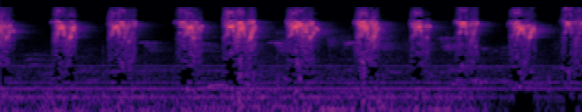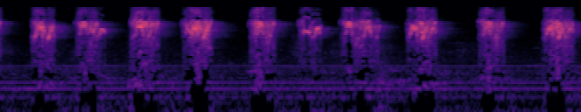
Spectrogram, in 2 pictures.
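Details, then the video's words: House sparrow nestlings being fed by their parents in the nest beg with high, thin, hissing chirps repeated almost twice a second, steady and insistent, with a faint low hum underneath early on. "Sparrow feeding babies in nest"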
